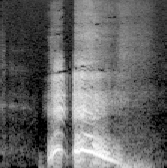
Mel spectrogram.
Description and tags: Pigarro Bravo
Vocais, Pigarro, Bravo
